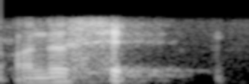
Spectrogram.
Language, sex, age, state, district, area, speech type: Manipuri, male, 30-45, Manipur, Kangpokpi, urban, conversation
